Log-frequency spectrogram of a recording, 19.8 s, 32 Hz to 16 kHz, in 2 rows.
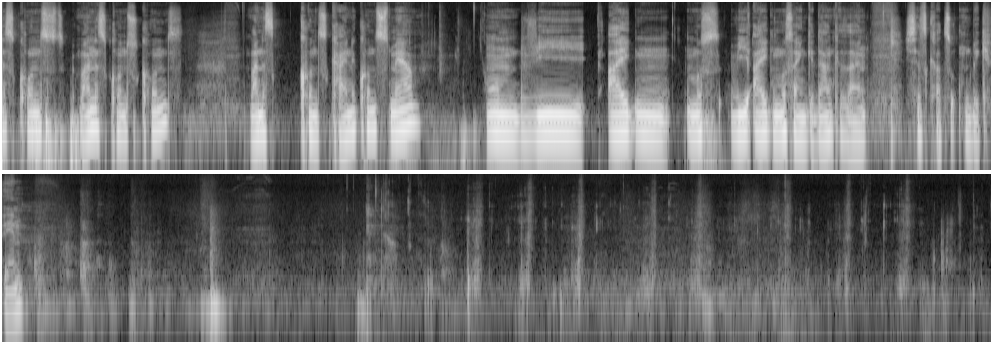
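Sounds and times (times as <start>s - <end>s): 
speech: 0.0s - 10.3s
loud chewing with wet crunches while eating: 13.6s - 19.7s.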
